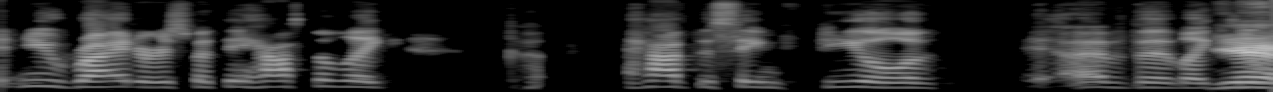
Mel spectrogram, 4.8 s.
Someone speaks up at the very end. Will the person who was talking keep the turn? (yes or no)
no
